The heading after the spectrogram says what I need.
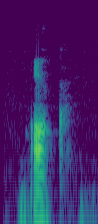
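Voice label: "ок", Komi-Zyrian, male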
